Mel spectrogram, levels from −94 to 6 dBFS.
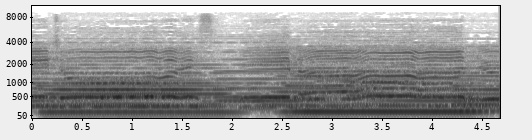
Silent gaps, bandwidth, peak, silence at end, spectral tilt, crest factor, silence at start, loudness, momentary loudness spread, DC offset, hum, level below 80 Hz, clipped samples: none; 8 kHz; -2 dBFS; 0 s; -8 dB/octave; 14 dB; 0 s; -16 LUFS; 5 LU; under 0.1%; none; -42 dBFS; under 0.1%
